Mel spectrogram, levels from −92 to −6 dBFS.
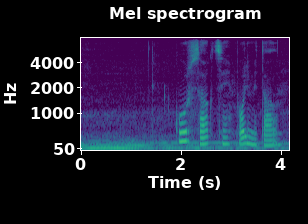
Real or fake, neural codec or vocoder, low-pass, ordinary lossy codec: fake; codec, 16 kHz, 16 kbps, FreqCodec, smaller model; none; none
